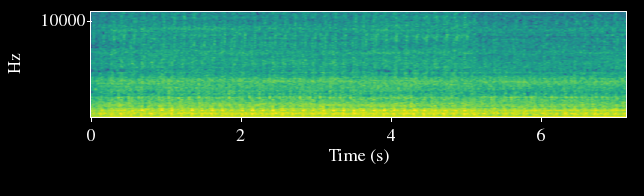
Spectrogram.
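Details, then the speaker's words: VW Fox 2009/2010 engine at idle, warm: regular fast tapping of about three or four per second, keeping time with the engine; ticking disappears when cold and returns when hot; cause unknown. "Quando tá frio, desaparece. Quando tá quente, ele volta de novo esse barulho."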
